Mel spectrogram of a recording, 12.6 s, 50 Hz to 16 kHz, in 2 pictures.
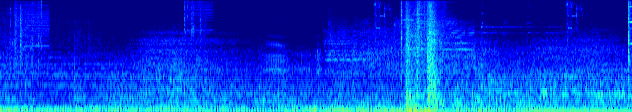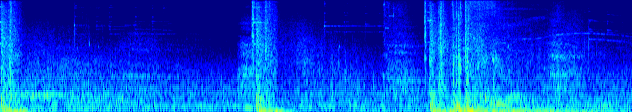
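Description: Gunfire in the video game Death Stranding 2, fired in several separate bursts of sharp shots spread over the stretch, loud against a low background hum.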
